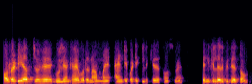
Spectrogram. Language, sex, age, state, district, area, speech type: Urdu, male, 30-45, Telangana, Hyderabad, urban, conversation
